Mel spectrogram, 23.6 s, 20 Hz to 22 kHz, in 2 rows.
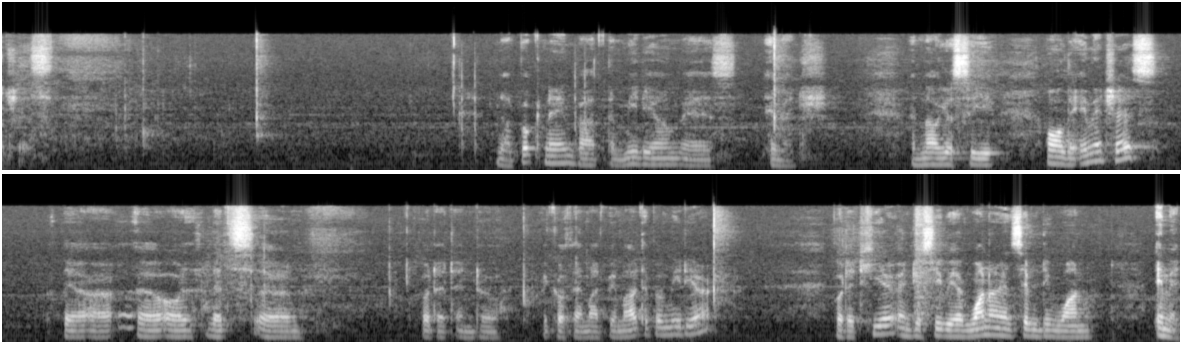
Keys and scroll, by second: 0.5-1.6 typing, 2.1 Return, 7.3 Return, 15.2 alt+9, 15.7 alt+Left, 16.6 alt+8, 17.1 alt+shift+Return, 17.9 shift+Return, 18.5 Return.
